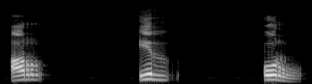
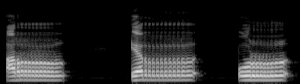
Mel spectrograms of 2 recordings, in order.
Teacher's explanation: تکرار ہوگی مگر مشابہت تکرار ہلکی سی ہوگی، اس بات کا ہمیں خیال رکھنا۔ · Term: کپکپاہٹ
